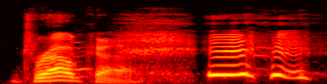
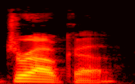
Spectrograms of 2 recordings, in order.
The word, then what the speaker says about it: Drauka: She wanted me to say Drauka. That's how it's pronounced. Drauka. That's what I'm going with.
